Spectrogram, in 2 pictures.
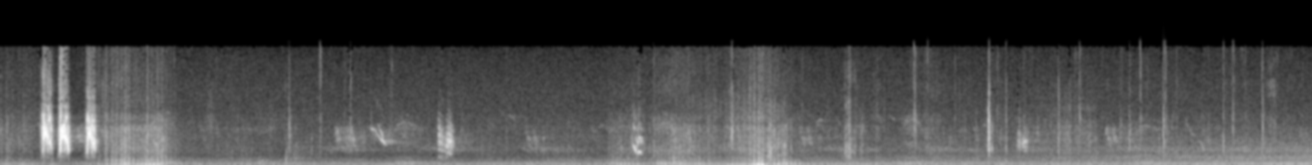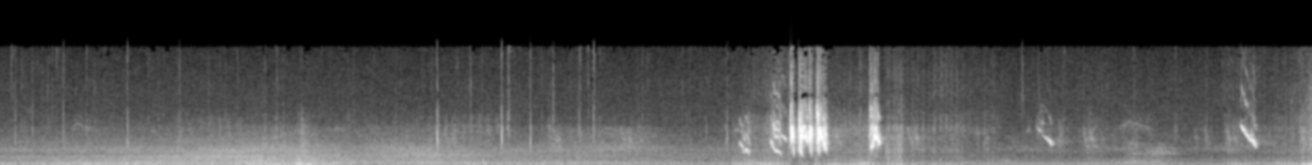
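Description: Sparrows peck at seeds with soft taps.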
